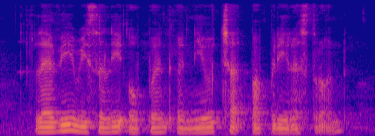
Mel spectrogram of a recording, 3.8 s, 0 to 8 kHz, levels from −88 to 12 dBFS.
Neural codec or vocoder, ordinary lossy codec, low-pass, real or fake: none; none; 7.2 kHz; real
